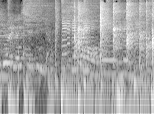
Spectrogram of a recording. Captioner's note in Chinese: 掌聲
